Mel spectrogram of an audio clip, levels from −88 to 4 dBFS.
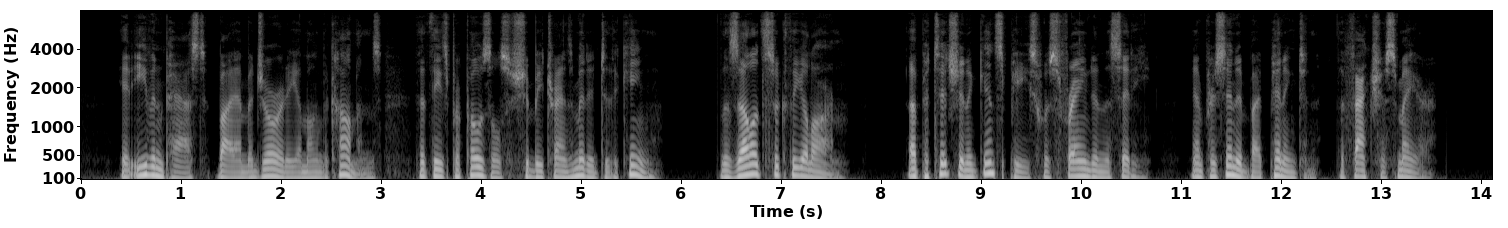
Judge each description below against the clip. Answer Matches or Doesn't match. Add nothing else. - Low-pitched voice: Matches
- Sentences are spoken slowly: Doesn't match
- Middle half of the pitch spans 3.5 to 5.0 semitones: Matches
